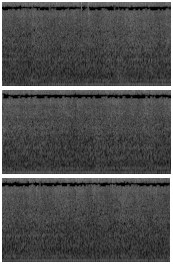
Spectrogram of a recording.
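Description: Chopped chicken, garlic and onion frying in a nonstick pan, a steady sizzle as a wooden spoon stirs them, over a steady low hum.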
